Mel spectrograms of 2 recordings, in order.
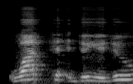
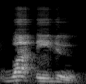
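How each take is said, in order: First: The t in 'what' is fully pronounced. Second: The t in 'what' is strongly reduced. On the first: "So instead of saying" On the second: "I reduce this T a lot"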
